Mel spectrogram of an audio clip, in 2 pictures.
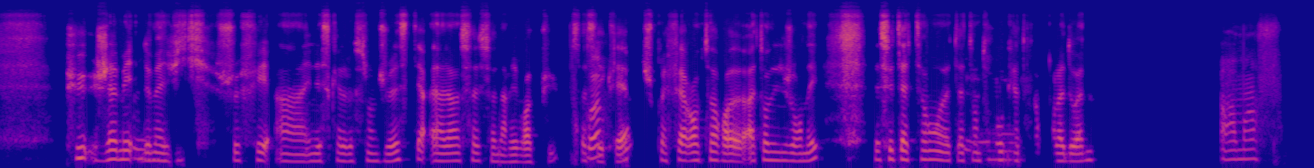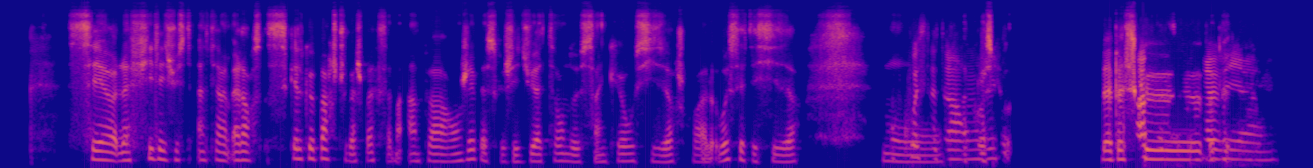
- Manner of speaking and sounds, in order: "encore" said as "entore"
- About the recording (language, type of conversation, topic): French, unstructured, Préférez-vous partir en vacances à l’étranger ou faire des découvertes près de chez vous ?
- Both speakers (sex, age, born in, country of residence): female, 25-29, France, France; female, 45-49, France, France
